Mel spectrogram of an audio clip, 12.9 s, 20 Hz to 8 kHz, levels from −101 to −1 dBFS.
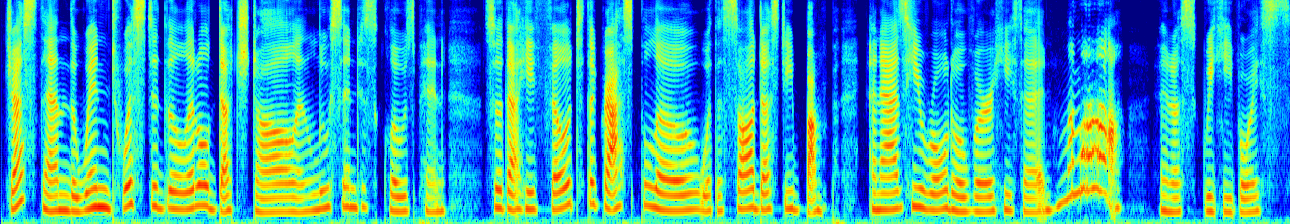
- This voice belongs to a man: No, female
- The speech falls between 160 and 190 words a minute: Yes, average, 175 wpm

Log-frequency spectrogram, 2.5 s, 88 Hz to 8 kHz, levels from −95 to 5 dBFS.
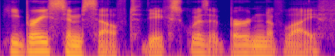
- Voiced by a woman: No, male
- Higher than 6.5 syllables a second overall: No, 6.2 syllables/s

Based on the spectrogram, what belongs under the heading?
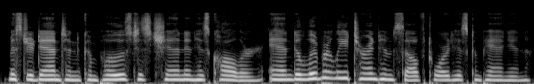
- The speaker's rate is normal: Yes, average, 170 wpm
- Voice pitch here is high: Yes, high, 215 Hz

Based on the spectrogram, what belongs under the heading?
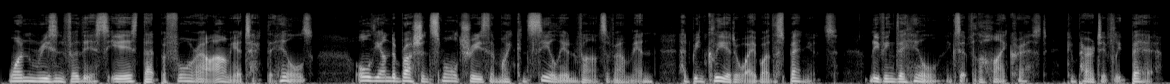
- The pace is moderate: No, fast, 220 wpm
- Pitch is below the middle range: Yes, low, 130 Hz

